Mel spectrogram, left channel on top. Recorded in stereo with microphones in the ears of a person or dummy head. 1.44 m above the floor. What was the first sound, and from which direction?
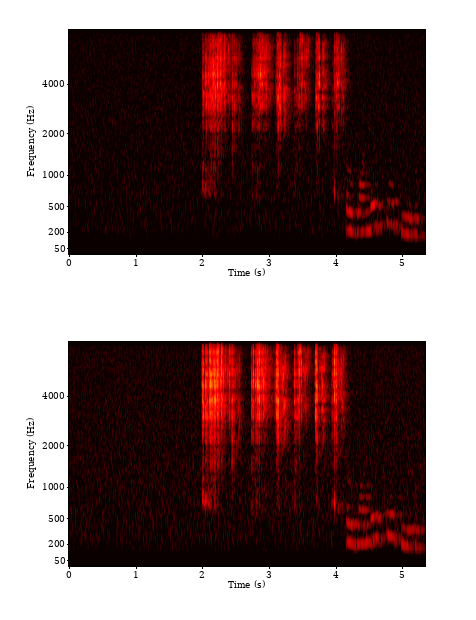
Chewing, 80° right.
